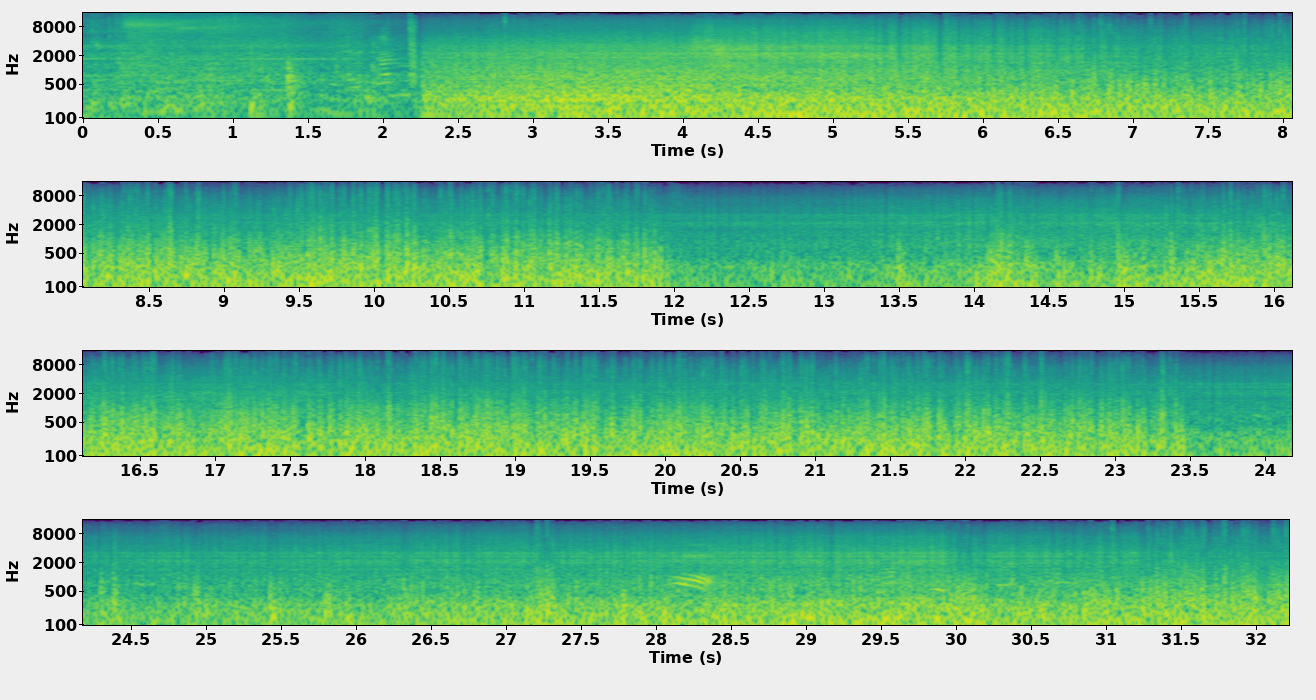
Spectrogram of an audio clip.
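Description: Regional train running, heard from inside an N-Wagen passenger coach with its window open. The loud, steady rolling and wind noise rises sharply about two seconds in as the train gets under way, and dips briefly twice.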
